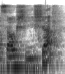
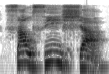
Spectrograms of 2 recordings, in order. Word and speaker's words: salsicha: Falam salsicha, quando na verdade, olha lá, escrita certinho, e a pronúncia salsicha.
